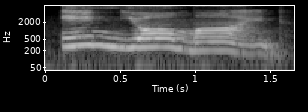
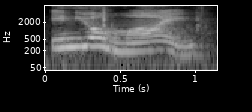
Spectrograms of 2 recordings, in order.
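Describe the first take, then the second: First: In your mind drawn out slowly, each word weighed; slow it right down to drive in your mind; deliberate, slowed-down in your mind; slow emphatic repeat. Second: Said in the usual way. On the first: Shown as a demonstration.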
